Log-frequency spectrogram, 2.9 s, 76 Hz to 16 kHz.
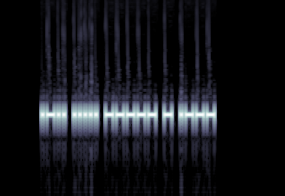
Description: Morse code, heard as a keyed tone, about 44 wpm, 700 Hz. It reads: L50TJ
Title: Code Groups - 5 Letter:Numbers - 45wpm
